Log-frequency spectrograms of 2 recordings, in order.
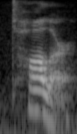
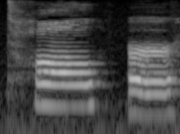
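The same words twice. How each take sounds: First: Said in the usual way. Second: Tall-er drawn out in two parts, slow; tall-er, slow with a break; sounded out slowly. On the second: Shown as a demonstration. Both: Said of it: "Same with this one".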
